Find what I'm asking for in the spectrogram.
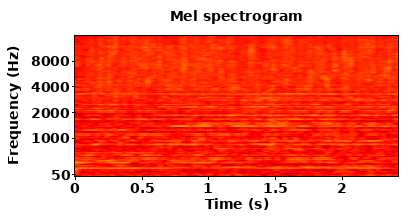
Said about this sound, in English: And you hear the sounds of the waves. And just taking a moment to listen to those waves and any other sounds you might hear, perhaps birds, the breeze, waves.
